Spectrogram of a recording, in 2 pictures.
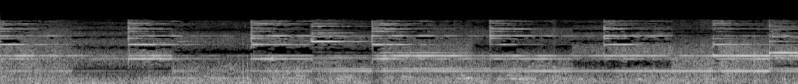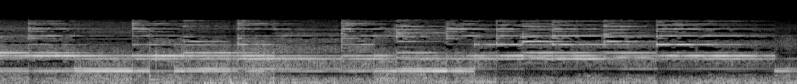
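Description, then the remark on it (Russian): Church bells rung by bell ringer Ignat Karachev opening a festival in pouring rain, ringing steadily for the whole stretch, several bells of different pitches struck in quick overlapping patterns, their long shimmering tones layering into a loud, continuous peal with no voices. “Но открывавший фестиваль звонарь Игнат Карачев как будто не замечал дождя, хотя вода лилась по сорочке и брюкам сплошным потоком.”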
